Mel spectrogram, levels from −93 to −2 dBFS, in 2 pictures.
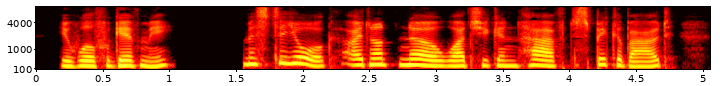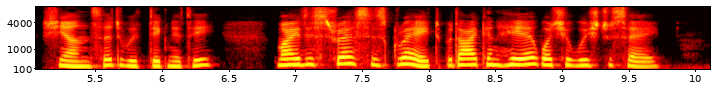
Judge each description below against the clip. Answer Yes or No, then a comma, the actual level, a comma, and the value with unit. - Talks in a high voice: Yes, high, 220 Hz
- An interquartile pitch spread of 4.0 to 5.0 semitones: No, average, 3.5 semitones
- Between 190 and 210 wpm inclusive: Yes, average, 200 wpm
